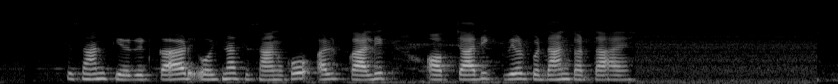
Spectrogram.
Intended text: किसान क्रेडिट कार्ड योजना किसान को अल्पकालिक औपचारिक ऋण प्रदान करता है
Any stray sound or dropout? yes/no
no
